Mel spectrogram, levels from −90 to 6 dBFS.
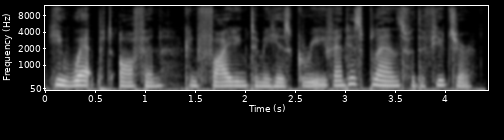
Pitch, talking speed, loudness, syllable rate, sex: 175 Hz, 190 wpm, -20 LUFS, 4.8 syllables/s, female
